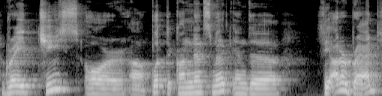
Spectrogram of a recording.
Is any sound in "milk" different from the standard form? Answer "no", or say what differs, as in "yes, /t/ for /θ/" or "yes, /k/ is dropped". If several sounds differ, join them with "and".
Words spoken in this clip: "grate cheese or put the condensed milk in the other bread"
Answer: no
